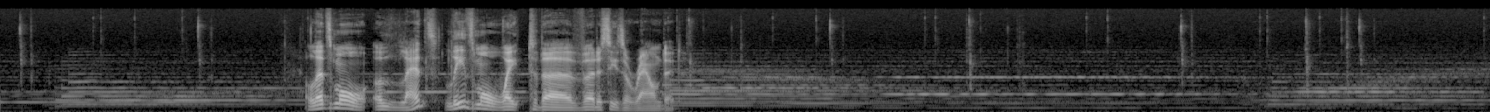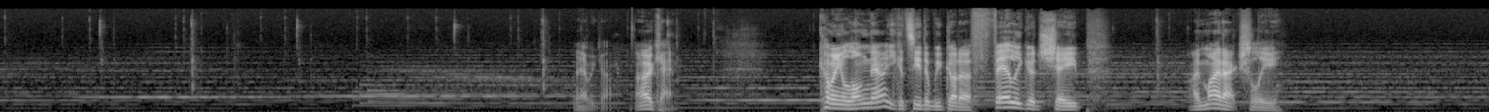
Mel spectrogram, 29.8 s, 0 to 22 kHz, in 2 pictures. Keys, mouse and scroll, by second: 0.1 g, 1.7 click, 1.8 g, 4.0 click, 4.9 g, 6.9 shift+middle click, 8.0 click, 8.2 g, 9.5 scroll down 2, 9.7 shift+middle click, 11.0-13.5 drag, 13.5 g, 15.7 click, 16.8 right click, 16.8 shift+middle click, 17.6 click, 17.8 g, 19.1 click, 19.3 g, 20.1 scroll down 3, 20.4 shift+middle click, 20.7-21.0 scroll down 4, 21.0 middle click, 21.5 Tab, 22.6-26.1 middle drag, 26.1-26.5 scroll up 4, 26.5 shift+middle click, 27.0 Tab, 27.3-27.6 scroll up 2.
